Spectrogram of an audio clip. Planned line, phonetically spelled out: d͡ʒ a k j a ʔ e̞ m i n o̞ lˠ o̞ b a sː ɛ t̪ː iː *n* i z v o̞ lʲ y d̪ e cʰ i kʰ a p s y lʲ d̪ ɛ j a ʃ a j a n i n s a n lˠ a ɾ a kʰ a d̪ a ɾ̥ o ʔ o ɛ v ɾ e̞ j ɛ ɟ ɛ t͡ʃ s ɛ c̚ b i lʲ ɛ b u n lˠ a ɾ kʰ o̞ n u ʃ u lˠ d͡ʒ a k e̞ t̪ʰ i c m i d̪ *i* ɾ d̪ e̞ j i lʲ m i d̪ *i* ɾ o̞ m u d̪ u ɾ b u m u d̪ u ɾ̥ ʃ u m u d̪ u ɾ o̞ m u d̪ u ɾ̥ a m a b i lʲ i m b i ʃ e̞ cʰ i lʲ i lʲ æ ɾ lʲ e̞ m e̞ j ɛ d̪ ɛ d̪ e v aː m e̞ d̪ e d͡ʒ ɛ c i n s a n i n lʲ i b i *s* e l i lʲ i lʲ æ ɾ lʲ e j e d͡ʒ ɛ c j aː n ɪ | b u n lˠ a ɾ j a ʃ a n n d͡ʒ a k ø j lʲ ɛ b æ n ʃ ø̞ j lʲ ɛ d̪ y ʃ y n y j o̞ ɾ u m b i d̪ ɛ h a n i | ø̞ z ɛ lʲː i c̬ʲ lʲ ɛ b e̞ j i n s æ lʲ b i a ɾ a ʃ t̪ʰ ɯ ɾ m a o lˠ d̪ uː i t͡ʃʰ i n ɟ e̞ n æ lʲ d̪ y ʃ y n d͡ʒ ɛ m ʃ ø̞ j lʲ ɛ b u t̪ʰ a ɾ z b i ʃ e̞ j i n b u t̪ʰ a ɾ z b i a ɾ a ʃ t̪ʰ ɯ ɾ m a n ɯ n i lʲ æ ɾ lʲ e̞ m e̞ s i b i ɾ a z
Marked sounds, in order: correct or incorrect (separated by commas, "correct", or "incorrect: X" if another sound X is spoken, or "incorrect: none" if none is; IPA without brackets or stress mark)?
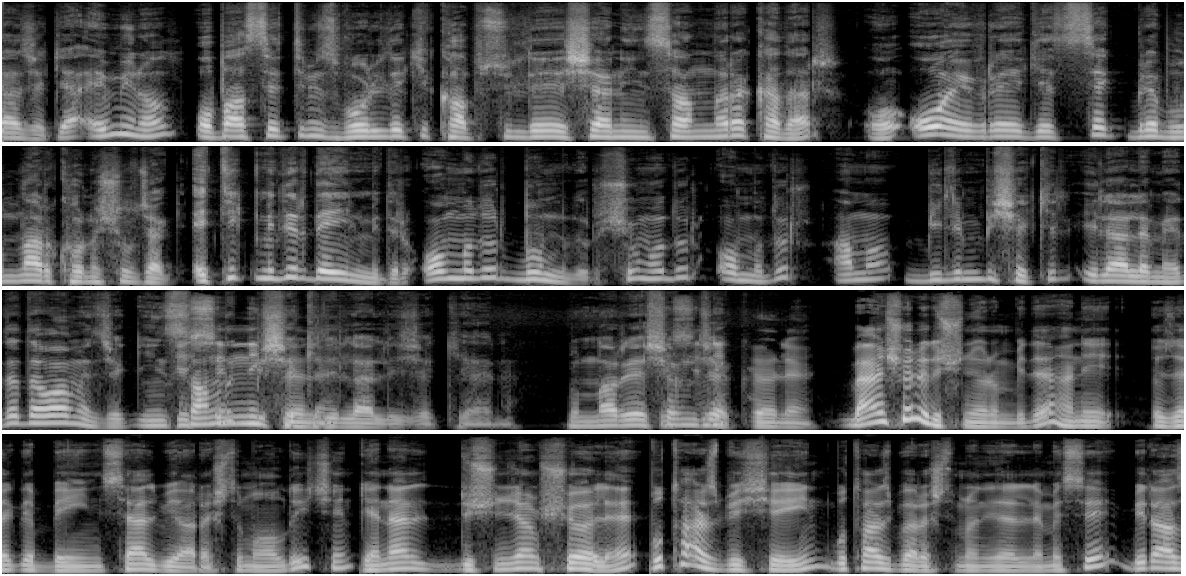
incorrect: m, correct, correct, incorrect: ʃ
